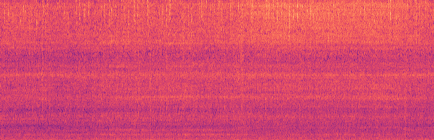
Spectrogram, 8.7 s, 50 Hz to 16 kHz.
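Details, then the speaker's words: Mercury MerCruiser 898 boat V8 after intake gasket replacement, idle turned down from 950 to about 750 rpm with timing at 10 degrees: low steady rumble, no misses or knocks, smooth normal idle. "We're going to turn it down around 750, whatever sounds good for you. I'm about good with that right there for my idle."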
